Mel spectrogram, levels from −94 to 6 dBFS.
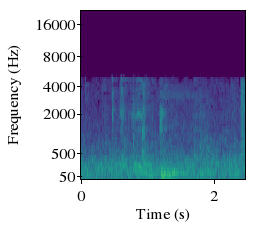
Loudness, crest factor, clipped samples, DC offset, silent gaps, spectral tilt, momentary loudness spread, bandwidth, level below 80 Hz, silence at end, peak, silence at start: -42 LUFS; 18 dB; under 0.1%; under 0.1%; none; -6 dB/octave; 9 LU; 5.2 kHz; -48 dBFS; 0 s; -22 dBFS; 0 s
